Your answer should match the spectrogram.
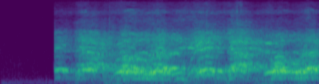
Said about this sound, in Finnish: Mielenosoittajat huutavat arabiaksi, että heidät pitäisi evakuoida kiireellisesti. Harva kuitenkaan kuulee tai kuuntelee iskulauseita Libyan pääkaupungin Tripolin syrjäkaduilla.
